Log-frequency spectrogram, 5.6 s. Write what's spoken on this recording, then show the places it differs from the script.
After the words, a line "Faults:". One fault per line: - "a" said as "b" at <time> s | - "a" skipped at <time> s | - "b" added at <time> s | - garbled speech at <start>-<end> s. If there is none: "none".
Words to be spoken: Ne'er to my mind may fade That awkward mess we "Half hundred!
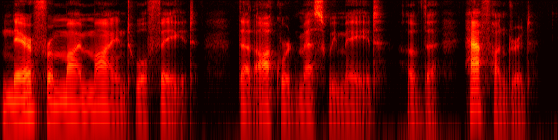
Ne'er from my mind will fade That awkward mess we made, Of the "Half hundred!
Faults:
- "to" said as "from" at 0.3 s
- "may" said as "will" at 1.4 s
- "made Of the" added at 3.4 s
